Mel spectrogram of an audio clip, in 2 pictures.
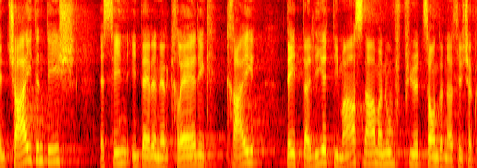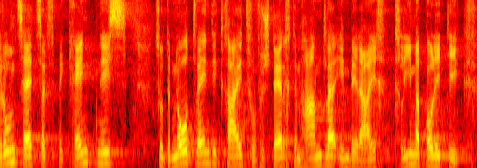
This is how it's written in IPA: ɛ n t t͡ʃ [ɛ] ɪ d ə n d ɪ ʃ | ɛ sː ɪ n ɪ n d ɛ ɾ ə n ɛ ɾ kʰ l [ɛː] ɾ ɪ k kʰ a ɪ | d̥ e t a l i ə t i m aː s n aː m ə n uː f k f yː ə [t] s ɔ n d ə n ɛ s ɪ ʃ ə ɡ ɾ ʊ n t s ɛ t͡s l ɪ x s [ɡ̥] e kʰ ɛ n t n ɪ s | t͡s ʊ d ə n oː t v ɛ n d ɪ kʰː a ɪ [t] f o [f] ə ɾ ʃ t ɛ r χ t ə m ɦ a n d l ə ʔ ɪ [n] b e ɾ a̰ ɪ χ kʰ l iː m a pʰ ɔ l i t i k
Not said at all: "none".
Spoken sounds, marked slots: a, ɛː, t, b̥, t, f, m

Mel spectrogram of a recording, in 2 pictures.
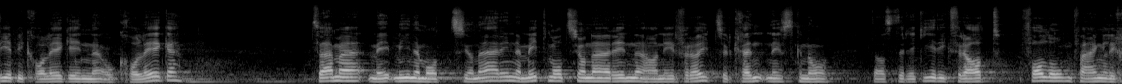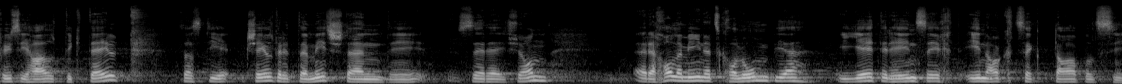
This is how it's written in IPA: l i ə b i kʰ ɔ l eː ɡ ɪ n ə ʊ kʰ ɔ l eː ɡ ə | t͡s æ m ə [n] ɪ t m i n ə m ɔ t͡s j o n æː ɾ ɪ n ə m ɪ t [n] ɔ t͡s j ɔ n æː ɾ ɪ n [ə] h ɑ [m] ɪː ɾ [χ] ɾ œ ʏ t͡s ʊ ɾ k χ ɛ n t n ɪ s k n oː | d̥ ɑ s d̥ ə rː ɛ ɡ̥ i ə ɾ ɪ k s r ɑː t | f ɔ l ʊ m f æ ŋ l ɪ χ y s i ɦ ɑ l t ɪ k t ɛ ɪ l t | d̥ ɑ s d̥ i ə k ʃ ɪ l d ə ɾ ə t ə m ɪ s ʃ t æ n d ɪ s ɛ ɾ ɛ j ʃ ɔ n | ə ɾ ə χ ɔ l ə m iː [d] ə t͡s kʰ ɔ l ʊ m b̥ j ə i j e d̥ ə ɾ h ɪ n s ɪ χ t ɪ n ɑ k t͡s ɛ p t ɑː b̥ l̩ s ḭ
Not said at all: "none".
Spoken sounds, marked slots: m, m, ə, n, f, n

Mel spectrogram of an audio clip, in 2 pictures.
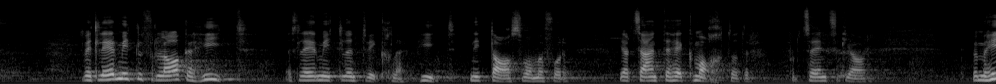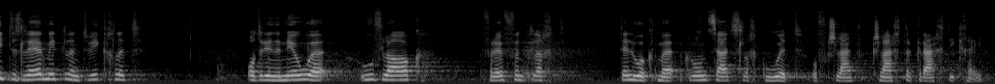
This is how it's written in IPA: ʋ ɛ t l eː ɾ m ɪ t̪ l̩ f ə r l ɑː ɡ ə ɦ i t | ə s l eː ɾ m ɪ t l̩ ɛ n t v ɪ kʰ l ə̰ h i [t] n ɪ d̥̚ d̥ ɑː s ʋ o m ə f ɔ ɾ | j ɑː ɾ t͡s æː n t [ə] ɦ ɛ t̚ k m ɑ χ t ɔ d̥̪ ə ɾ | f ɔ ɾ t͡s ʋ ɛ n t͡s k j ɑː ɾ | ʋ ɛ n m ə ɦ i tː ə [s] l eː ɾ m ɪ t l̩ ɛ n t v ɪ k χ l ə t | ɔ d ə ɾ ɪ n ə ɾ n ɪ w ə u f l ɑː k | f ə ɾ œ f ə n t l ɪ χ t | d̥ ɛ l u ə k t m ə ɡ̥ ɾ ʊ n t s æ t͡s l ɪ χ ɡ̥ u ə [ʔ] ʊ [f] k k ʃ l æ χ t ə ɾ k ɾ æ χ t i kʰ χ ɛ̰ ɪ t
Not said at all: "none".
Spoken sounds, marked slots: t, ə, s, t, f

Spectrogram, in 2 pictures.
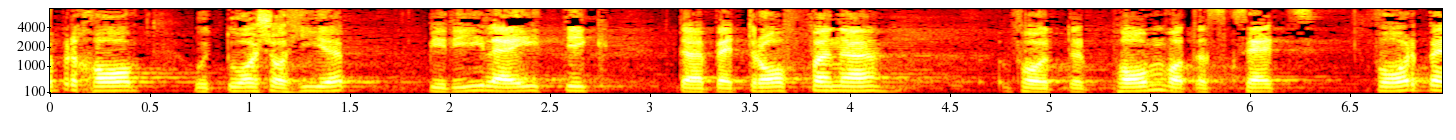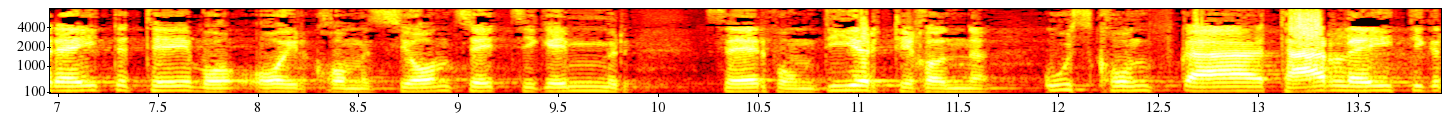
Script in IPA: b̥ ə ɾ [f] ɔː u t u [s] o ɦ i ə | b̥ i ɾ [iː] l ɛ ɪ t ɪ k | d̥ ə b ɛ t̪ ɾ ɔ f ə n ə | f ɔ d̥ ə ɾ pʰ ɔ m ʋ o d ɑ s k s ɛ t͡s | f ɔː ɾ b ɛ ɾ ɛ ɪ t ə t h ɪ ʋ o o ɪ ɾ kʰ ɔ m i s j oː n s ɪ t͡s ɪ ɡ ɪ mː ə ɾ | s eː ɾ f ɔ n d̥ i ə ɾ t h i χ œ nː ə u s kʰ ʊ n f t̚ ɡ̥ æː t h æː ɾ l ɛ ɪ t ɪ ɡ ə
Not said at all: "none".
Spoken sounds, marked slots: χ, ʃ, iː

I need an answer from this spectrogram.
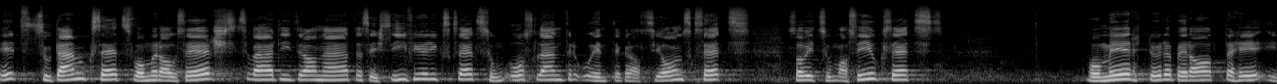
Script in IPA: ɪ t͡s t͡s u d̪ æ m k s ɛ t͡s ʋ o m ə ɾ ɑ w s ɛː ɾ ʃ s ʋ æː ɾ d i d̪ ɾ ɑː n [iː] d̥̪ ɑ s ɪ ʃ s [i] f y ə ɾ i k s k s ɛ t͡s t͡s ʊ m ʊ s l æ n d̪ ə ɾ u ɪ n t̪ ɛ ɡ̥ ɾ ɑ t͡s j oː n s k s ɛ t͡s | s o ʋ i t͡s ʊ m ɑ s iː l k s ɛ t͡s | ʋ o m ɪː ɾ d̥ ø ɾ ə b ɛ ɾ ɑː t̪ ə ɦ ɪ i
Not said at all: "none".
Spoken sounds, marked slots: æː, iː

